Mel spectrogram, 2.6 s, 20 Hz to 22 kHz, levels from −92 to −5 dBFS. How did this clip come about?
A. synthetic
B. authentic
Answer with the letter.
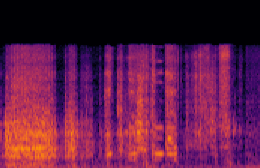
A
